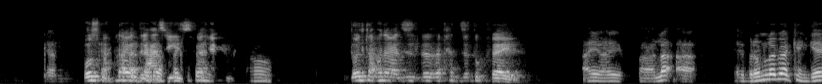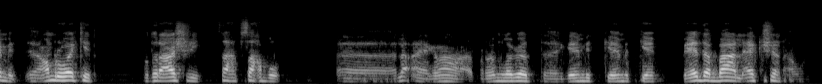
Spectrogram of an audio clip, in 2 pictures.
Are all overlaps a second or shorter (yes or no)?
no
